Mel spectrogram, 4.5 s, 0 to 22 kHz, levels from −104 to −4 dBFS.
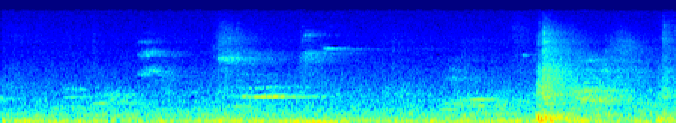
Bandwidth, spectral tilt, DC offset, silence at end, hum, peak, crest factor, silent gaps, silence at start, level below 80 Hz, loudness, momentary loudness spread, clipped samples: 16 kHz; -6 dB/octave; under 0.1%; 0 s; none; -26 dBFS; 20 dB; none; 0 s; -50 dBFS; -49 LUFS; 11 LU; under 0.1%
